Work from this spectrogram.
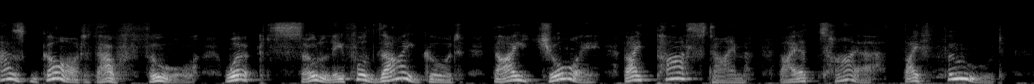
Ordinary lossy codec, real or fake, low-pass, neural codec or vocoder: Opus, 32 kbps; real; 7.2 kHz; none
